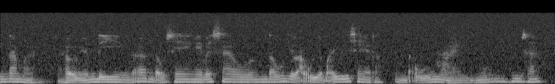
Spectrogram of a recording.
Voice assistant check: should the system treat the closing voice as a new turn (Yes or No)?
No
